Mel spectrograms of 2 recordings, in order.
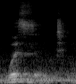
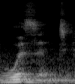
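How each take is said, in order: Both takes have the same delivery.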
